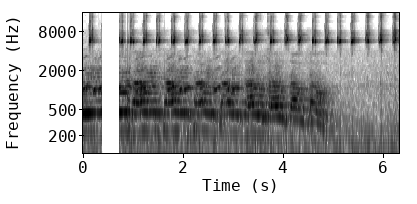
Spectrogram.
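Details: Cricket at night giving steady high pulsed chirps, about four per second, while a man's voice speaks over the first part.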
